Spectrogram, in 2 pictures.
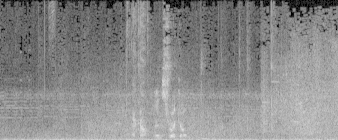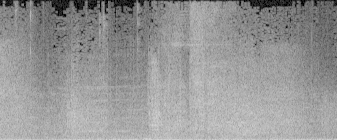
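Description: Weapons fire and explosions burst in loud blasts.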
